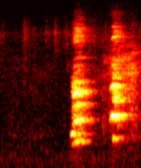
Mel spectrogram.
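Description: A five-week-old Newfoundland–Great Pyrenees mix puppy giving two short, high-pitched yipping barks about half a second apart, about a second in.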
